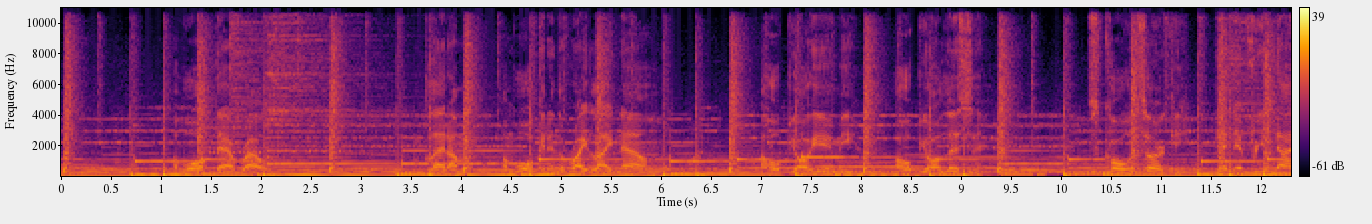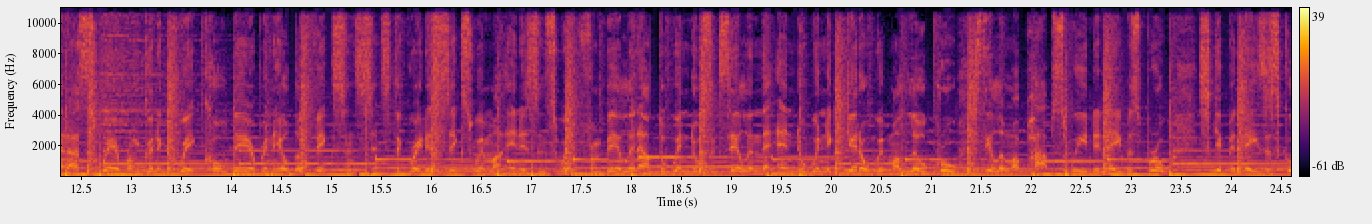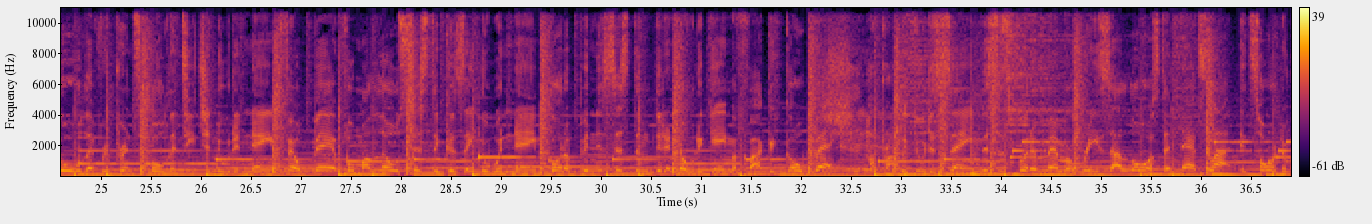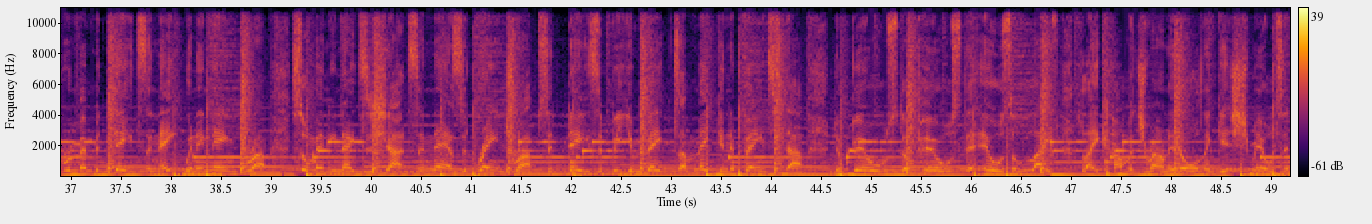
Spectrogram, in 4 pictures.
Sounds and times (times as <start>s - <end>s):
Music: 0.0s - 49.1s.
